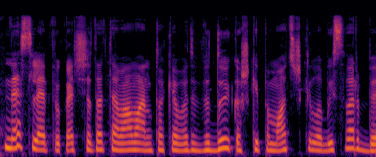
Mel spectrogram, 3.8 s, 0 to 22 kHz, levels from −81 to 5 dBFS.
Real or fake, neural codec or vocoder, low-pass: real; none; 14.4 kHz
